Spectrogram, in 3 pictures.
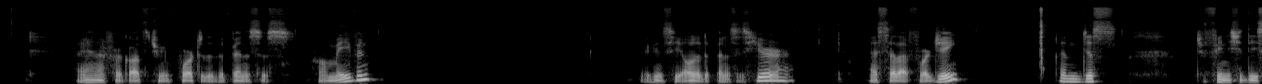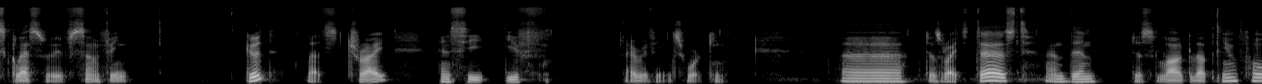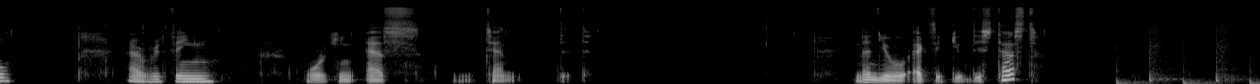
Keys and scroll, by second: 2.6 shift+super+i, 8.4 ctrl+space, 8.9 Return, 10.4 Tab, 13.6 Return, 24.8 Return, 35.0 ctrl+shift+d.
